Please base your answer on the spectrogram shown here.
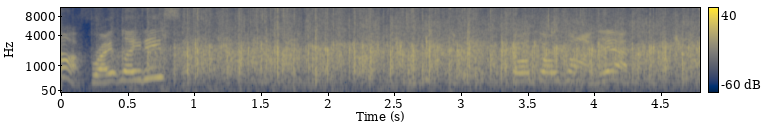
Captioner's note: clapping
